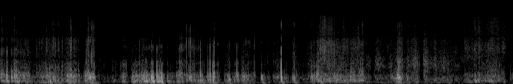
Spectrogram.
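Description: A white foam makeup sponge rests on a microphone ear while a wooden stick scratches around and inside the sponge's hole. The result is close, muffled scratching and rustling with soft, irregular scrapes and a few brighter ticks.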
